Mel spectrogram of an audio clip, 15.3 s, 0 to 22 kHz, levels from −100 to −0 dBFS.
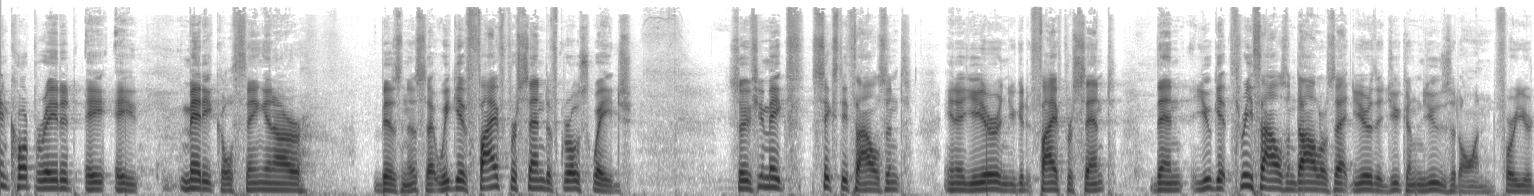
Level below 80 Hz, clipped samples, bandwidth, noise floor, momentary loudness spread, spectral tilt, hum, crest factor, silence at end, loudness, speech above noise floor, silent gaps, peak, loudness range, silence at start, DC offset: -54 dBFS; under 0.1%; 19 kHz; -57 dBFS; 10 LU; -6 dB/octave; none; 20 dB; 0 s; -24 LUFS; 34 dB; none; -4 dBFS; 2 LU; 0 s; under 0.1%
